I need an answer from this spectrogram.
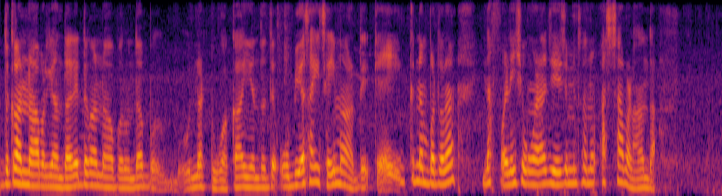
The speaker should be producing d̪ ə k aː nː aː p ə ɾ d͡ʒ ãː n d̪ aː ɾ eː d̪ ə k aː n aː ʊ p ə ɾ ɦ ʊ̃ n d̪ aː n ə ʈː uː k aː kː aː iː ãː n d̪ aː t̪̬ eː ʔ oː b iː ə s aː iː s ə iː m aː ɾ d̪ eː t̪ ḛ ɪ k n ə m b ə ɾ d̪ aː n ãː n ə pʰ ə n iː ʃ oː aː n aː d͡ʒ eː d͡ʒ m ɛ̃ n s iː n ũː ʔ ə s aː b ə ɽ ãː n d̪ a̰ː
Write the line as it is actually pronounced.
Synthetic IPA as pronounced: d̪ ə k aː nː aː p ə ɾ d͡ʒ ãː n d̪ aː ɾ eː d̪ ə k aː n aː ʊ p ə ɾ ɦ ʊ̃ n d̪ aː n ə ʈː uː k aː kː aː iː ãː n d̪ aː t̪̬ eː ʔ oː b iː ə s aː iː s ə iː m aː ɾ d̪ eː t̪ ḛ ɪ k n ə m b ə ɾ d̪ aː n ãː n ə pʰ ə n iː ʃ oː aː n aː d͡ʒ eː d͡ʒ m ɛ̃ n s aː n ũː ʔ ə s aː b ə ɽ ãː n d̪ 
